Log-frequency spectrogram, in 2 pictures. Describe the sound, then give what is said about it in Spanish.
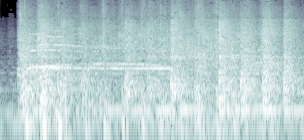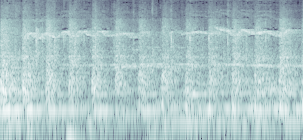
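Pol Espargaró's team celebrates his third-place finish in their pit box. Steady, rhythmic drum beats pound over a noisy, cheering crowd, while a few high, sustained whistle-like tones ring out above the din. “acabó tercero Paul Espargaró, así se celebraba en su box”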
